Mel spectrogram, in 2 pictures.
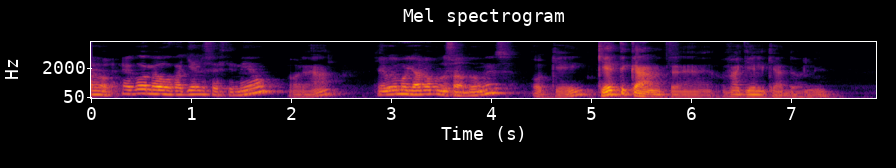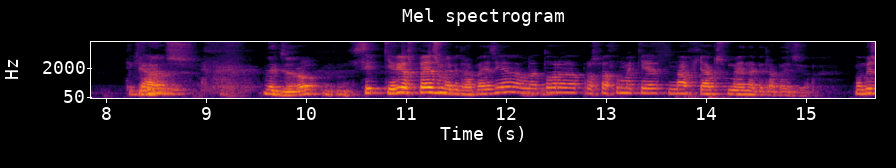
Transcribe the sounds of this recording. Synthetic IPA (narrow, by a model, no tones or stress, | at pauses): loeɣo̞imeovɐɲɟe̞list̪ue̞fθimiuo̞̰ɾe̞̰ɐ | ceɣoimoʝɐnopulusɐnd̪omis | o̰cḛjcet̪ikɐ̰net̪e̞̰vɐɲɟeliceɐ̰nd̪o̞̰ni | t̪ikios | ðeɡzeɾosiciɾio̞spe̞zumepit̪ɾɐpe̞zʝɐːlɐt̪o̞ɾɐpɾo̞spɐθume̞ce̞nɐfçɐksumeenɐepit̪ɾɐpe̞zio̞ | no̞mizo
